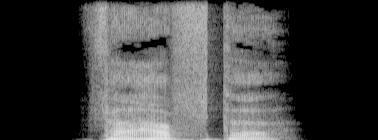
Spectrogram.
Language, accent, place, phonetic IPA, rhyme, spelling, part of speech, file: German, Germany, Berlin, [fɛɐ̯ˈhaftə], -aftə, verhafte, verb, De-verhafte.ogg
- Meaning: inflection of verhaften: 1. first-person singular present 2. singular imperative 3. first/third-person singular subjunctive I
